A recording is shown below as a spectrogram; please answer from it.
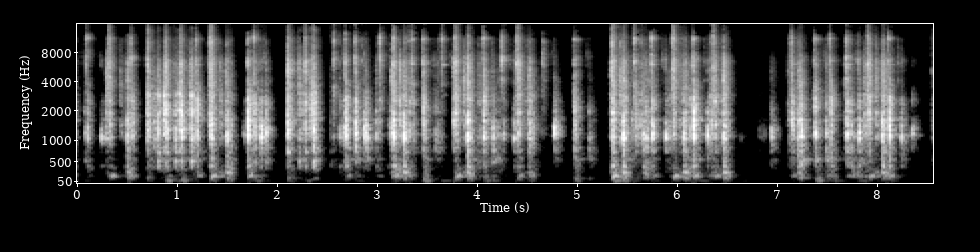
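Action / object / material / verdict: tap / mechanical keyboard with metal body and plastic keycaps / plastic, aluminium / none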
